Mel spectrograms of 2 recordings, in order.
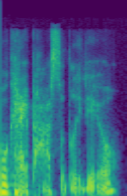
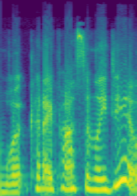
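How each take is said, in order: First: It sounds resigned and hopeless. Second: It sounds open and genuinely curious. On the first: Nothing one does could matter. The speaker calls it wrong. "instead of thinking, oh" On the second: There are real options worth exploring. The speaker calls it right. "like that growth mindset question, well"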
